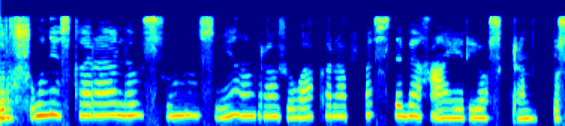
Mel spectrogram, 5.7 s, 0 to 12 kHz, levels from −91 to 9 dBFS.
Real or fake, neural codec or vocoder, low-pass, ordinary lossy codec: real; none; 7.2 kHz; MP3, 96 kbps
